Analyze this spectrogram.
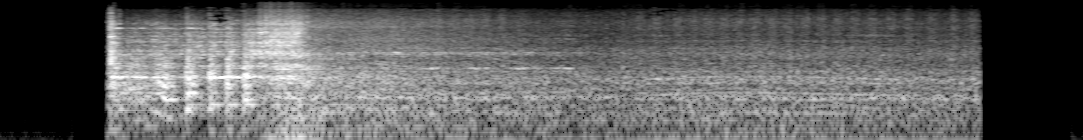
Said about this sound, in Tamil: இல்லை இல்லை, இது கார்.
